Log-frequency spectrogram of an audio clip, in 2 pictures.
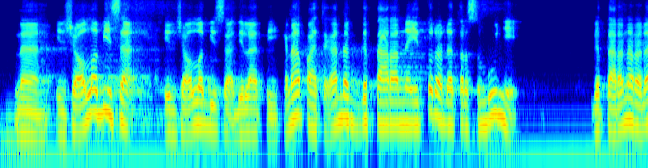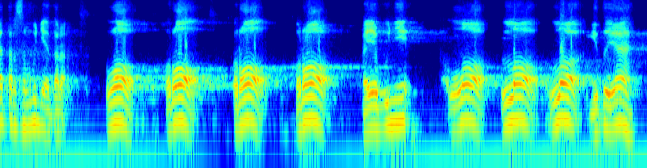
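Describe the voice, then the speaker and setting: A man's voice: a little high, warm tone. A man teaching Quran recitation informally in an online class, explaining and repeating words and syllables to demonstrate, in muffled, reverberant audio. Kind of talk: informal lesson with chanted demonstrations. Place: online class over Zoom, reverberant sound.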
